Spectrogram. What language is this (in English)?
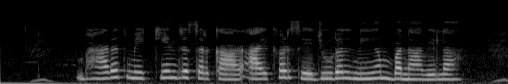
Bhojpuri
